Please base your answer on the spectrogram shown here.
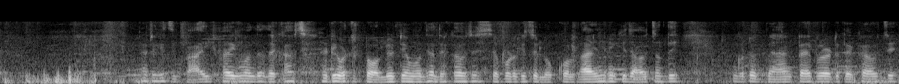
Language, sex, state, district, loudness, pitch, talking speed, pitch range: Odia, male, Odisha, Khordha, -19 LUFS, 130 Hz, 155 wpm, 125-140 Hz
